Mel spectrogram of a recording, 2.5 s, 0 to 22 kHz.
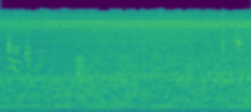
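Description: Steady, loud propeller drone of a Beechcraft 350i King Air turboprop in Microsoft Flight Simulator, a constant cabin hum with a strong tonal whine and no break.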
